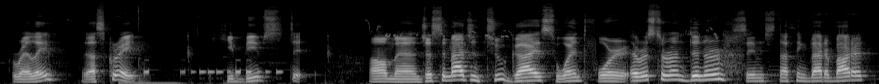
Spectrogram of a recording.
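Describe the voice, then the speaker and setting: A man hosting a game playthrough, reading aloud and reacting in a jokey, theatrical, exclamatory way. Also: fairly high pitch. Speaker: gaming video host. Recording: music behind the voice. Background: game music.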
